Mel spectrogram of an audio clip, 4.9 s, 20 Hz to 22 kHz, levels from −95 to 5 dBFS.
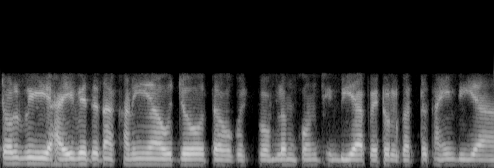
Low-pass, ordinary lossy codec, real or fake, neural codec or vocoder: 3.6 kHz; none; fake; codec, 44.1 kHz, 7.8 kbps, DAC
